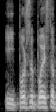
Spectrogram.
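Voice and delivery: ordinary talk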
